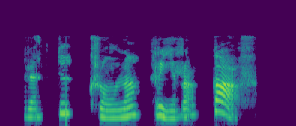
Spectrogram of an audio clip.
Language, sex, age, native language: Icelandic, male, 9, Icelandic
